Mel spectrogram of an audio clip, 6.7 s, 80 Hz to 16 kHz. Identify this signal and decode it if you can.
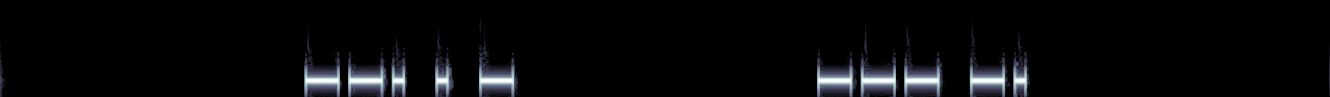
Morse code, heard as a keyed tone, about 21 wpm, 700 Hz. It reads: GET ON
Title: 4x Word-Spacing - Sentences from Top 200 Words - 22wpm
